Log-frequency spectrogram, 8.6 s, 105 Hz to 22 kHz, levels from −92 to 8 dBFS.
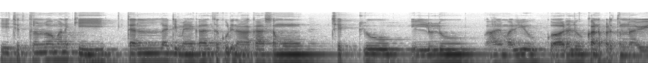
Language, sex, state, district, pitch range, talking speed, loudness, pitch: Telugu, male, Andhra Pradesh, Anantapur, 110-115 Hz, 90 wpm, -18 LUFS, 110 Hz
